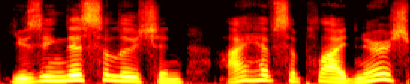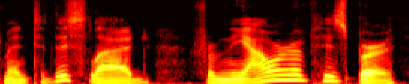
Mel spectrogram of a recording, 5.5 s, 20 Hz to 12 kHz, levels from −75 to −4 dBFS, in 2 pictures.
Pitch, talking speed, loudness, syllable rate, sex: 145 Hz, 175 wpm, -18 LUFS, 4.6 syllables/s, male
